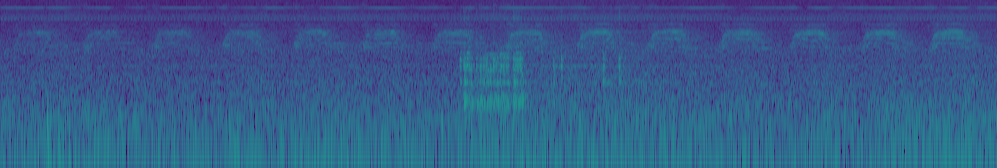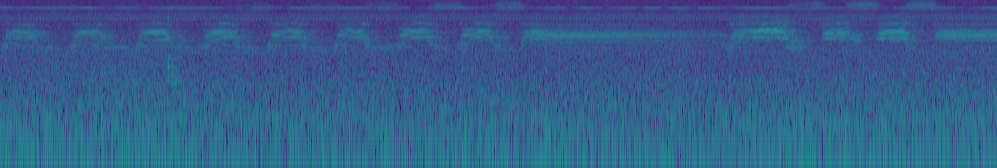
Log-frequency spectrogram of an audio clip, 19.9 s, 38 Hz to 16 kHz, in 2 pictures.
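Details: Robust cicada (minminzemi) song recorded on 24 July 2016: a long run of high, pulsing buzzy notes about every half second. It stretches into a sustained drone and then resumes pulsing, with a brief broadband noise burst early on.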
